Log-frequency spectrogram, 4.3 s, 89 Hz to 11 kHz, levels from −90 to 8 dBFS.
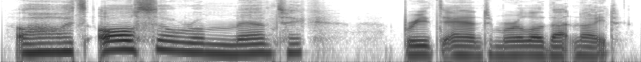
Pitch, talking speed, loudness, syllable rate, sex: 180 Hz, 155 wpm, -17 LUFS, 5.2 syllables/s, female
